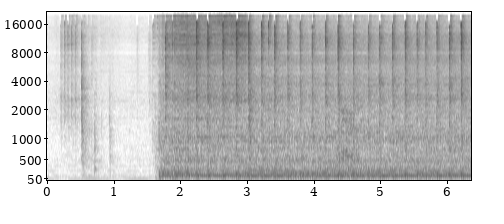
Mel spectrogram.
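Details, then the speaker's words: Suzuki K11 single-cylinder kick-started in neutral with choke, being readied for a 50-mile ride; a steady, even patter settles at idle and rises slightly with light throttle. Idle seems okay: normal idle. "The idle seems to be okay. Little throttle."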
